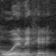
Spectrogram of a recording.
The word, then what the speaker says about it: Jung: psicoanalista carl jung que se escribe con jota ong carl jung carl jung es un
